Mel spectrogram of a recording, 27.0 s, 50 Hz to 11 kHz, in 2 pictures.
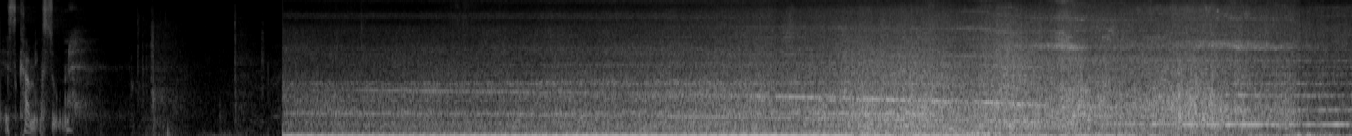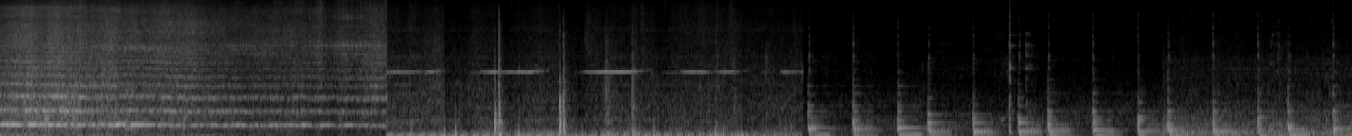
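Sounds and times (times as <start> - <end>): train rumbling and whining: 2.8 - 21.6
train steady squeal: 2.8 - 21.6.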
